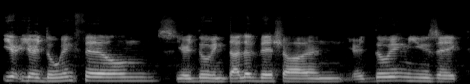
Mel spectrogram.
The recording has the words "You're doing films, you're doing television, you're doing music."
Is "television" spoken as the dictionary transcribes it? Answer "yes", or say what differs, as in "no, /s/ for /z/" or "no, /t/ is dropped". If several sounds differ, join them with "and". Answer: no, /ʃ/ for /ʒ/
